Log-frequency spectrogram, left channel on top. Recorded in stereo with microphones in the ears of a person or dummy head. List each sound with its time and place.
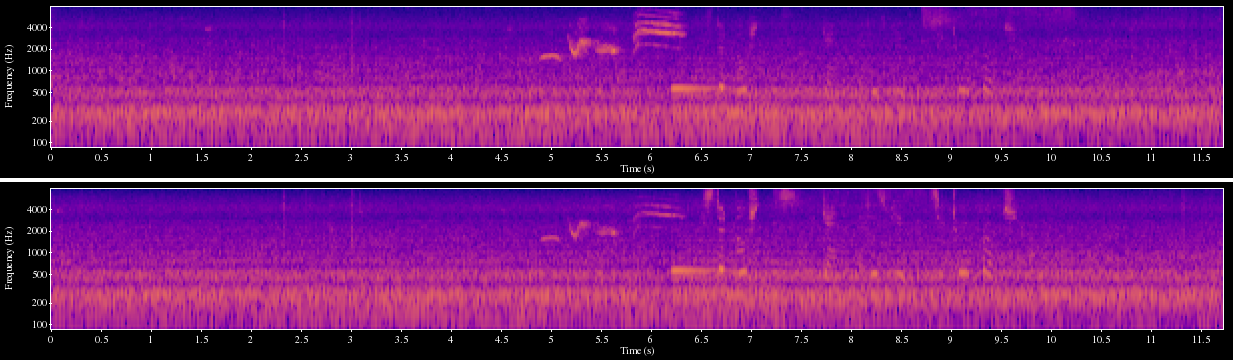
0.0 s an aircraft: 25° right (ahead or behind)
4.9 s a bird: 35° left (ahead or behind)
6.5 s a woman speaking: 85° right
